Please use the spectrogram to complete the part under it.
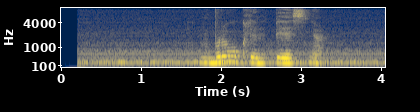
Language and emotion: Russian, neutral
